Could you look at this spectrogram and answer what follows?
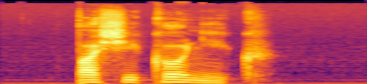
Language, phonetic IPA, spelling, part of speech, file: Polish, [ˌpaɕiˈkɔ̃ɲik], pasikonik, noun, Pl-pasikonik.ogg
